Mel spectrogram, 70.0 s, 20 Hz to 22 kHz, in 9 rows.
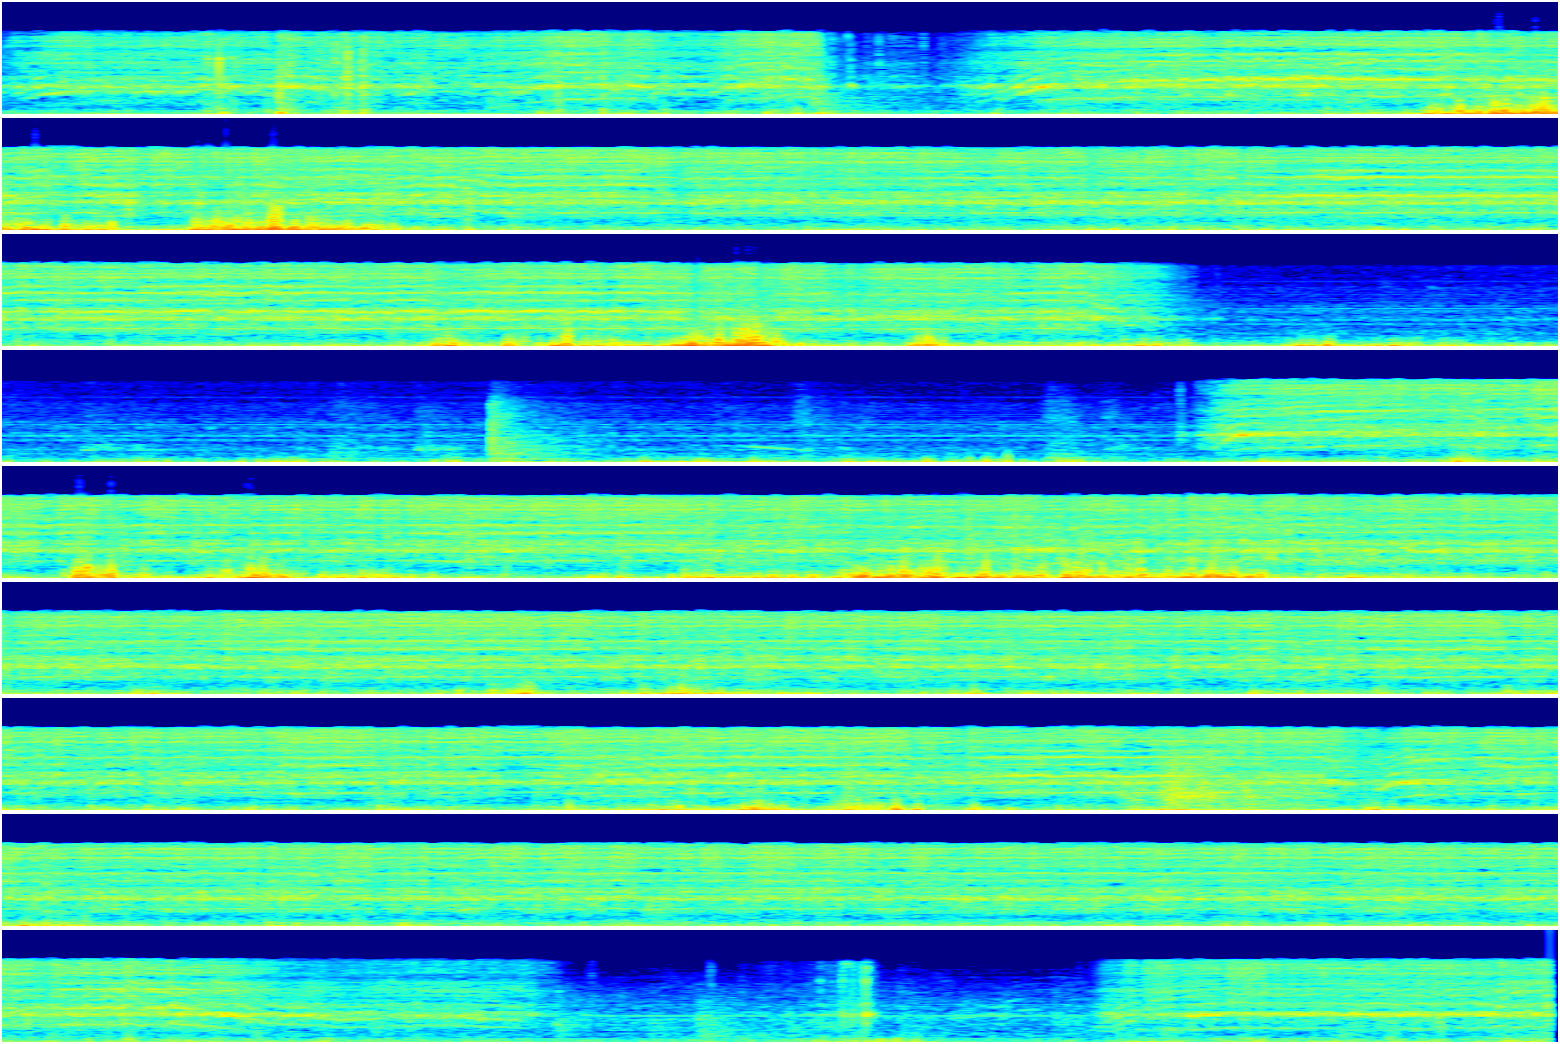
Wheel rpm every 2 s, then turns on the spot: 90, 80, 70, 160, 170, 160, 170, 160, 160, 170, 120, 0, 0, 0, 30, 150, 170, 160, 160, 170, 160, 170, 170, 170, 170, 160, 150, 160, 170, 170, 170, 140, 40, 20, 120.
none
